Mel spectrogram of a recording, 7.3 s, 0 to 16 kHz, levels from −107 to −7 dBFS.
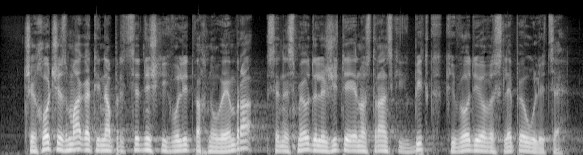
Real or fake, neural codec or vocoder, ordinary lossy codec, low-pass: real; none; AAC, 96 kbps; 10.8 kHz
